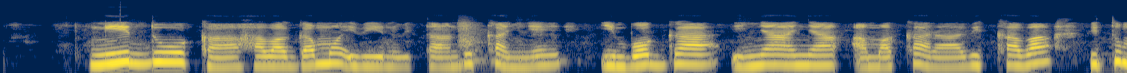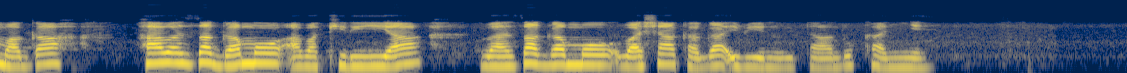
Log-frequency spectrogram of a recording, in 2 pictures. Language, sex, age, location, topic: Kinyarwanda, female, 18-24, Musanze, finance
